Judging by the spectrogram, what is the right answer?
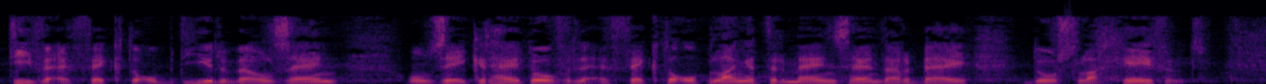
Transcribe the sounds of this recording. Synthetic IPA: tivəɛfɛktənɔbdiːɾəʋɛlˠzɛjnɔnzeːkərɦɛjtoːvərdəɛfɛktəɔplɑŋətɛrmɛjnzɛjndaːrbɛjdoːslɑχːeːvənt

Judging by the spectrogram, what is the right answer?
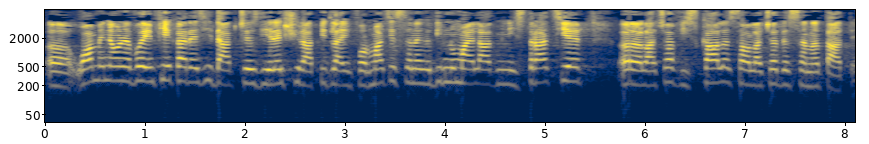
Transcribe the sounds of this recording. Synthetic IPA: əo̰ame̞niawne̞vo̞je̞ɨnfije̞kaɾe̞zid̪e̞ak̚t͡ʃe̞sd̪iɾe̞k̚t̪ʃiɾapid̪lainfo̞rmat̪sijesəne̞ɡɨnd̪imnumajlaːd̪minist̪ɾat̪sije̞ | laːt͡ʃafiskaləsawlaːt͡ʃead̪e̞sənət̪at̪e̞

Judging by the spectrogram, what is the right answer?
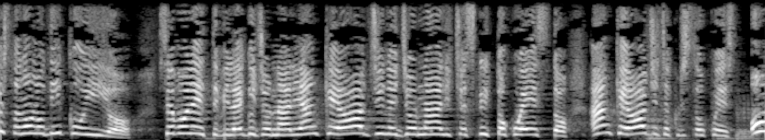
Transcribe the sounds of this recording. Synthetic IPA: est̪onõnlod̪iːkoiːo | sevːoleːt̪evilɛɡːoid͡ʒornaːliaŋkeɔd͡ʒːinejd͡ʒornaːlit͡ʃɛskɾit̪ːokwest̪oaŋkeɔd͡ʒːit͡ʃɛkːɾist̪okwest̪oo

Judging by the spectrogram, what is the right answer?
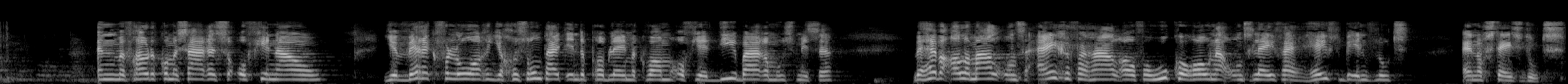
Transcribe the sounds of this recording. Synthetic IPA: ɛnməvrɑwdəkɔmɪsaːrɪsɔfjənɑw | jəʋɛrkfəɹloːrənjəχəzɔntɦɛjtɪndəprowblejməkʋɑmɔfjədiːɹbaːrəmustmɪsə | ʋəɦɛbənɑləmaːlˠɔnsɛjχəvəɹɦaːlˠowvəɹɦukorownaɔnslejvəɦejftbəɪnvlut | ɛnːɔχstejtzdut

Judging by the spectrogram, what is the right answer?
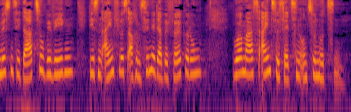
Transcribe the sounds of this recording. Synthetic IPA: mʏsn̩ziːdat͡suːbəveːɡŋ̩d̥iːzn̩ʔa̰ɪnflʊsa̰ʊxɪmzɪnədeːɐbəfœlkəʁʊŋ | v̥ʊɐmasʔa̰ɪnt͡suzɛt͡sn̩ʊ̰ntt͡sunʊt͡sn̩

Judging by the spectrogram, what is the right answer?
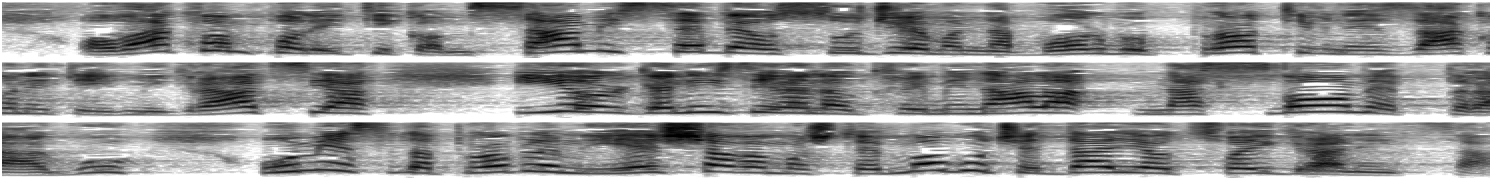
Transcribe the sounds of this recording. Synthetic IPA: o̞ʋakʋo̞mpo̞lit̪iko̞msaːmise̞be̞o̞sud͡ʒuje̞mo̞nabo̞ɾbupɾo̞t̪iʋne̞zaːko̞nit̪ixmiɡɾaːt̪sijaio̞ɾɡaniziːɾano̞ɡ̚kɾiminaːlˠanasʋo̞ːme̞pɾaːɡuumjest̪o̞d̪apɾo̞ble̞mɾje̞ʃaːʋamo̞ʃt̪o̞je̞mo̞ɡuːt͡ɕe̞d̪aʎe̞od̪sʋo̞jiɦɡɾaniːt̪sa̰

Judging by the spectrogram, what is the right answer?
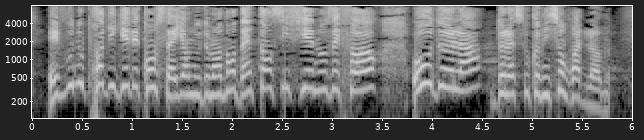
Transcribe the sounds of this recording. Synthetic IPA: evunupχɔd̪iɡʲed̪ekɔ̃sɛjɑ̃nud̪əmɑ̃d̪ɑ̃d̪ɛ̃t̪ɑ̃sifjenozefɔʁod̪əlad̪əlasukɔmisjɔ̃d̪ʁwad̪əlɔm

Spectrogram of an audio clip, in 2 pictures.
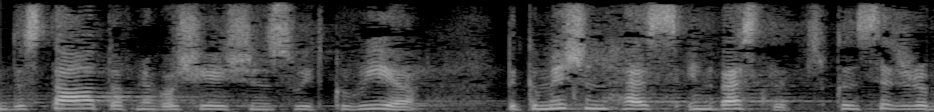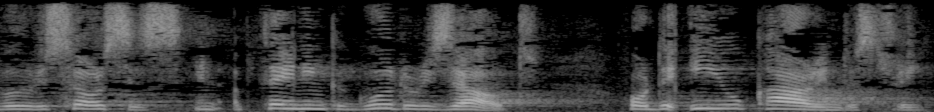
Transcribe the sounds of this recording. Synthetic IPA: nðəstɑɹtɔvnɛɡoʊʃieɪʃə̃nswɪð̥kɔɹiə | ðəkəmɪʃə̃nhɛzɪ̃nvɛstɪd̥kə̃nsɪdəɹəbəlˠɹisɔɹsɪz̥ɪ̃nəbtʰẽɪ̃nɪ̃ŋɡəɡʊdɹizʌlˠt | fɔɹðiʔijukʰaɹɪ̃ndustɹi

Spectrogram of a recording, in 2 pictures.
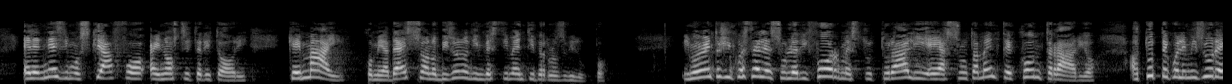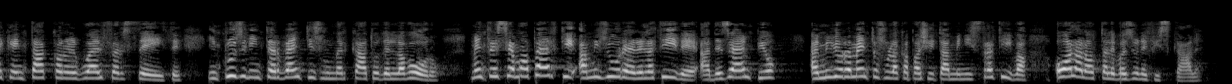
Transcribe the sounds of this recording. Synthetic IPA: ɛlenːɛːzimosk̟jafːoʔajnɔst̪ɾit̪erːit̪ɔːɾikemːajkomead̪ɛsːoanːobizoɲːod̪iːɱvest̪iment̪iperlozvilupːo | ilmoviment̪ot͡ʃiŋkwest̪ɛlːesulːeriformest̪ɾut̪ːuɾaːliɛasːolut̪ament̪ekont̪ɾaːɾjoat̪ːut̪ːekwelːemizuːɾek̟eint̪akːanoilɡwɛlfɛrst̪et̪iŋkluːziʎint̪ervɛnt̪isulmerkaːt̪od̪elːavoːɾo | ment̪ɾesjaːmoapɛrt̪iʔamːizuːɾeɾelat̪iːveʔad̪ezɛmpjo | almilʎːoɾament̪osulːakapat͡ʃit̪aːmːinist̪ɾat̪iːvaoalːalɔt̪ːalːevazjoːnefiska̰ːle

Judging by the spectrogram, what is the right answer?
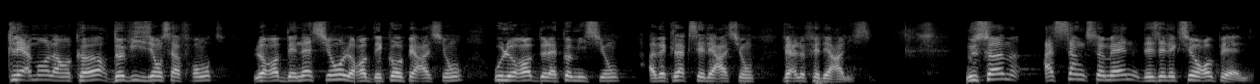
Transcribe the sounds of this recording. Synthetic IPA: klɛʁmɑ̃laɑ̃kɔʁd̪øvizjɔ̃safχɔ̃t̪ | løʁɔp̚d̪enasjɔ̃løʁɔp̚d̪ekɔːpeʁasjɔ̃ | uløʁɔp̚d̪əlakɔmisjɔ̃ | avɛklakseleʁasjɔ̃ | vɛʁləfed̪eʁa̰lḭsm | nusɔm | asɛ̃ksəmɛnd̪ezelɛksjɔ̃øʁɔpeɛn

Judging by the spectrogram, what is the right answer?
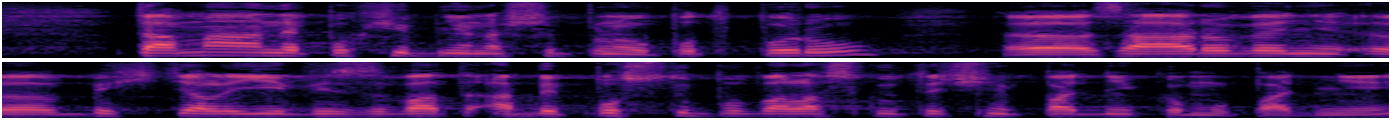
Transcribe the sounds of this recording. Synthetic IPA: t̪amaːnɛpo̞xɪbɲɛnaʃɪpl̩nowpo̞t̪po̞ɾu | zaːɾo̞vɛɲbɪxcɛljɪvɪzvat̪ʔabɪpo̞st̪upovalaskut̪ɛt͡ʃɲɛpakɲɛko̞mupad̪ɲɪ

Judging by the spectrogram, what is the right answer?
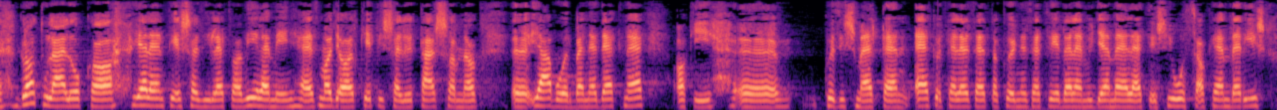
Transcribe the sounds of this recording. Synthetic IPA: ɡrɒt̪ulaːlo̞kɒjɛlɛnt̪eːʃhɛzilːɛt̪ʋɛɒːveːlɛmeːɲɦɛzmɒɟɒrkeːpʋiʃɛløːt̪aːrʃɒmnɒkjaːvo̞rbɛnɛd̪ɛknɛkɒki | kø̞ziʃmɛrt̪ɛnɛlkø̞t̪ɛlɛzɛt̪ːɒkørɲɛzɛt̪ʋeːd̪ɛlɛmyɟɛmɛlːɛt̪ːeːʃjoːsɒkɛmbɛɾiʃ

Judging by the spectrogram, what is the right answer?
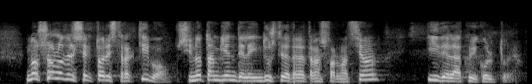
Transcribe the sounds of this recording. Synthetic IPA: no̞so̞loðelse̞k̚t̪o̞ɾe̞st̪ɾak̚t̪iβo̰sino̞t̪ambje̞nd̪e̞laind̪ust̪ɾjaðe̞lat̪ɾansfo̞ɾmaθjo̞n | iðe̞laːkwikult̪ṵɾa̰

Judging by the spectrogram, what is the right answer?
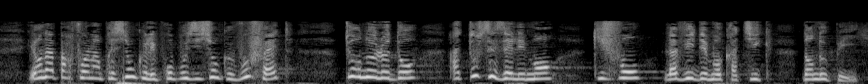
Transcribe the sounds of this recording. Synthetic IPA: ḛɔ̃napaʁfwalɛ̃pχesjɔ̃kəlepχɔpozisjɔ̃kəvufɛt̪ːuʁnləd̪oa̰t̪usezelemɑ̃ | kʲifɔ̃lavid̪emɔkχat̪ikd̪ɑ̃nopeḭ

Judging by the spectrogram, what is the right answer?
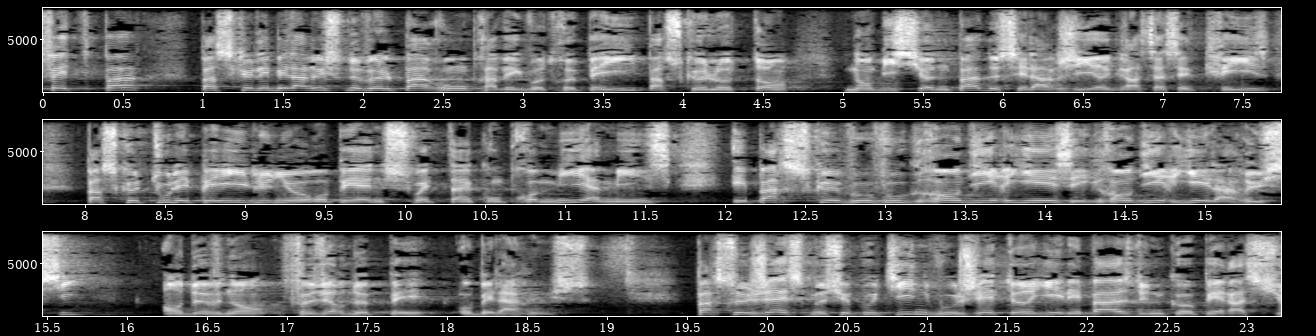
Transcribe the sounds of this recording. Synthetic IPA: fɛt̪pa | paʁsə̥kəlebelaʁysnəvœlpaʁɔ̃pχavɛkvɔt̪χəpeipaʁsə̥kəlot̪ɑ̃ | nɑ̃bisjɔnpad̪əselaʁʒiʁɡʁasasɛt̪̚kχizpaʁsə̥kət̪ulepeilynjɔ̃øʁɔpeɛnswɛt̪ɛ̃kɔ̃pχɔmiaminskʲepaʁsə̥kəvuvuɡʁɑ̃d̪iʁjezeɡʁɑ̃d̪iʁjelaʁysi | ɑ̃d̪əvnɑ̃fəzœʁd̪əpeobelaʁy̰s | paʁsəʒɛst̪məsjøput̪invuʒɛt̪əʁjelebazd̪ynkɔːpeʁasj̃

